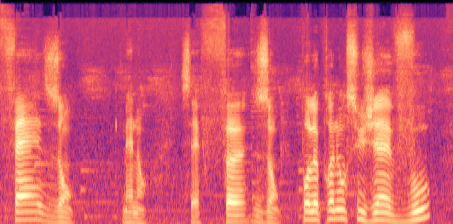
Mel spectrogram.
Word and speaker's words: faisons: ça devrait être fait long mais non c'est faisons pour le prenons sujet vous c'est aussi régulier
